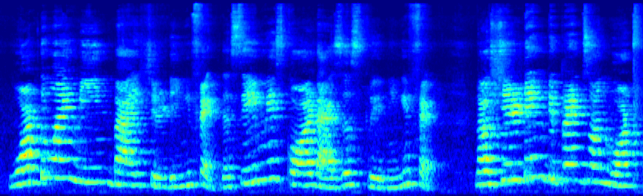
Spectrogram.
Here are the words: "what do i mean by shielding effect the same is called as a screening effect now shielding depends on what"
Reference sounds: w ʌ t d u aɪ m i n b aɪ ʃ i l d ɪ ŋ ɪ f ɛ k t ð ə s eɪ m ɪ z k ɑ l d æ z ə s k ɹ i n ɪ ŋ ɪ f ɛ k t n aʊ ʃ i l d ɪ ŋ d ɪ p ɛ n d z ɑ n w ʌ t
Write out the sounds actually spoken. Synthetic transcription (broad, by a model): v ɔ t d u aɪ m i n b aɪ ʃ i l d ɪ ŋ ɪ f ɛ k t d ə s eɪ m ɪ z k ɑ l d æ z ə s k ɹ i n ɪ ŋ ɪ f ɛ k t n aʊ ʃ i l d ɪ ŋ d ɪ p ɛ n d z ɑ n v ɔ t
